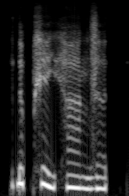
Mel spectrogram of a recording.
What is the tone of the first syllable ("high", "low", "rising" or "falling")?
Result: low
